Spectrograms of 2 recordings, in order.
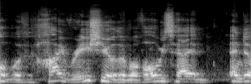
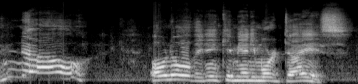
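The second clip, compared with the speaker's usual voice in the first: sudden high panicked cry of no; 7 semitones higher, slower than usual. Real, not acted. Gamer shocked that the dice ran out, high panicked cry. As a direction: yelp in shock at losing the dice.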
